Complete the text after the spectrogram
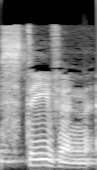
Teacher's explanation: in the name Stephen it sounds like a V, it's voiced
